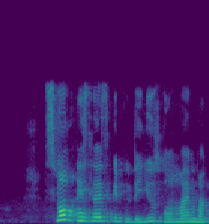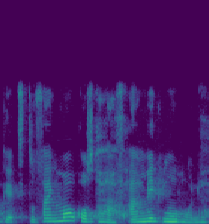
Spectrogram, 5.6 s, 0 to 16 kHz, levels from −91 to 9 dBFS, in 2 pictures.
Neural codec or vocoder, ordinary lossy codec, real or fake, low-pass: autoencoder, 22.05 kHz, a latent of 192 numbers a frame, VITS, trained on one speaker; none; fake; 9.9 kHz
